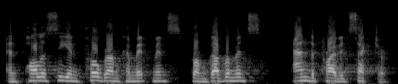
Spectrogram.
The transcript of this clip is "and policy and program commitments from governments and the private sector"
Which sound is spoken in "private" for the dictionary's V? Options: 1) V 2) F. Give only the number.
1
